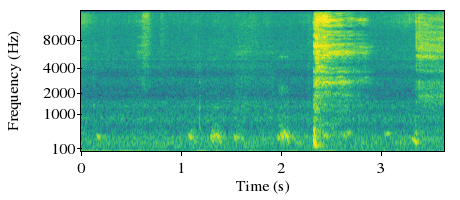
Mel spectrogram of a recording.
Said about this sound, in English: Because I coughed in the mic and have a terrible cold.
